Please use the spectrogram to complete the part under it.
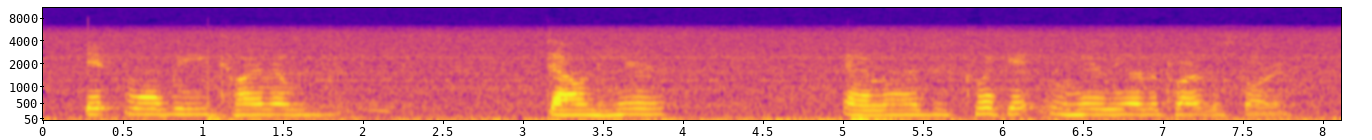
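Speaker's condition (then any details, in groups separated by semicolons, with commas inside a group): Cerebral palsy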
